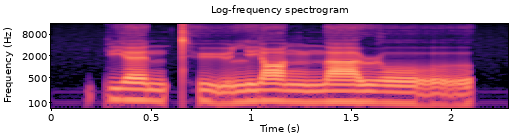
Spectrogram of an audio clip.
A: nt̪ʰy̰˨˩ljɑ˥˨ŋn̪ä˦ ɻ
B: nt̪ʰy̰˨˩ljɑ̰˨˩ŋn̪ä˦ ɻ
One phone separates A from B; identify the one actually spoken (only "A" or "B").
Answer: A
